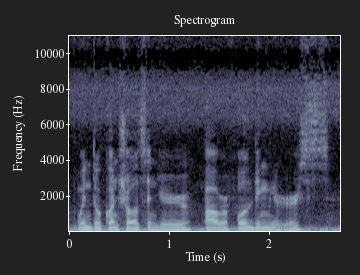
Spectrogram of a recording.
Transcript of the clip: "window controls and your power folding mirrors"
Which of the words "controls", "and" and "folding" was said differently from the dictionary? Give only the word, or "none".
controls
